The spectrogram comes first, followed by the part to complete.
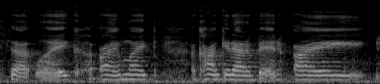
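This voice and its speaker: A woman speaks with an Australian accent. The recording has noticeable background noise and audible room echo. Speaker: vlogger. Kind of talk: casual chat. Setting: home kitchen. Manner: loud.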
